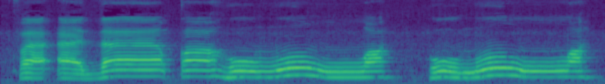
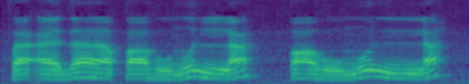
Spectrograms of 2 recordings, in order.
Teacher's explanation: Maka sebutan Allah tu kena tebal.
